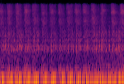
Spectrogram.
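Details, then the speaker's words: Car with a soft aftermarket racing clutch idling: heavy low idle with fast, uneven metallic clatter from the clutch area, worse with clutch released, milder with pedal in; owner suspects the throwout bearing but says the clutch was noisy before it failed. "if you put the clutch in, it's not as bad. Release the clutch, terrible. Clutch in. So it's just, well, as you can hear, it's pretty terrible."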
